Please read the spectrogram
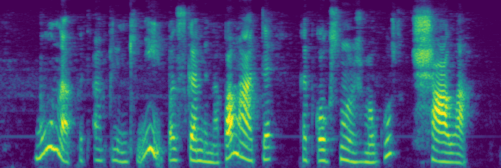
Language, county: Lithuanian, Utena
